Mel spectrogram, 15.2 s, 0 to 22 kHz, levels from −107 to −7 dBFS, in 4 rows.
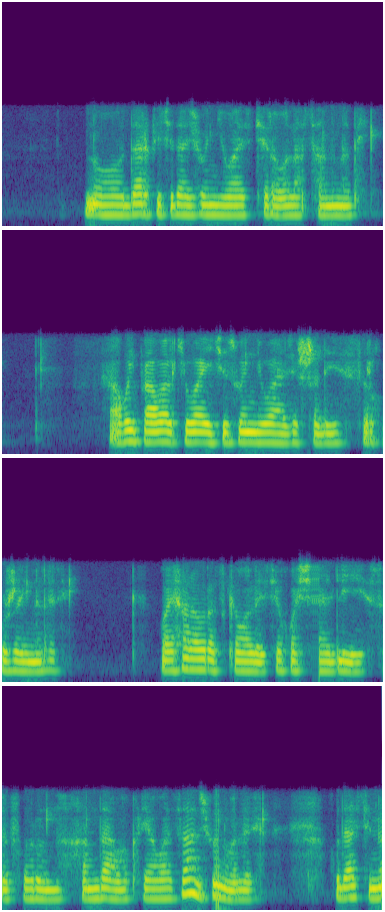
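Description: Packet loss with last packet repeated occurs at 10.74 to 10.80 s and again at 13.58 to 13.60 s. Audio went missing, and the receiver filled each gap by replaying the last piece it had. The first gap is 60 ms, which fits three 20 ms packets, so the same slice loops and briefly buzzes at about 50 Hz. The second gap is 20 ms and is heard as a small blip. The first loop gives a short robotic stutter within the narrow telephone band of the G.711 line.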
